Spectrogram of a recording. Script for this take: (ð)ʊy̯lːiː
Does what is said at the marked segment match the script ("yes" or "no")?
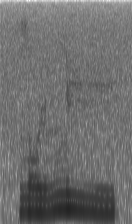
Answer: yes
